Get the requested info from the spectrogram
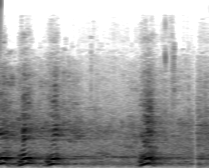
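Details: Can de Palleiro, a Galician shepherd and guard dog breed from Spain, giving short yelping barks that sweep upward in pitch: three quick ones in the first half-second, a pause, then a single bark near the end over a steady background hum.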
